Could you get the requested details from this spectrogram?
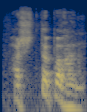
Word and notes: ashtypaGan: Xyzyl

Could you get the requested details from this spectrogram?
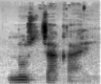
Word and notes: nusjakai: Aneityum

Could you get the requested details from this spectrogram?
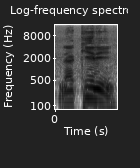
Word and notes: nakiri: Yawa

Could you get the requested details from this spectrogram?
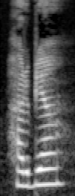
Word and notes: harbyañ: apatani

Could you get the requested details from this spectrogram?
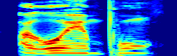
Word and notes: agoo empuñ: Apatani

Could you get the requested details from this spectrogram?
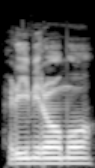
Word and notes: rimi-romo: Apatani

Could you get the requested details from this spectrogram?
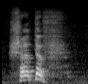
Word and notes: ʃadɯf: Xyzyl

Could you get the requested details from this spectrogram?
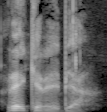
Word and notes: reke rebya: Apatani

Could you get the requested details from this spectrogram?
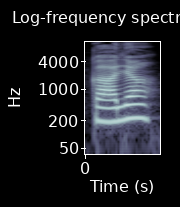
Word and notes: kafañ: Apatani

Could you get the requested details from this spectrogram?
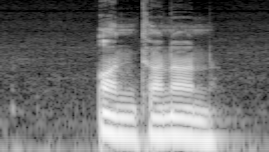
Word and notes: ɑntɑnɑn: Vafsi

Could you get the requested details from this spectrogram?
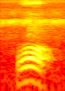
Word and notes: wo: Serewen

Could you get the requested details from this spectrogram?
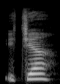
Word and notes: icañ: apatani

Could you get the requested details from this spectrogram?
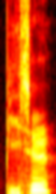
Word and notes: pisvr: Apatani

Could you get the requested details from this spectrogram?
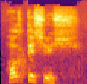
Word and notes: altysüs: Xyzyl

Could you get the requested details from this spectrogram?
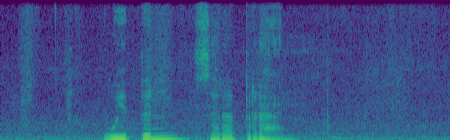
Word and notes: wipin sarapiran: kwamera

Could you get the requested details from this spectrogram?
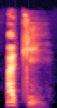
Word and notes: akì: apatani

